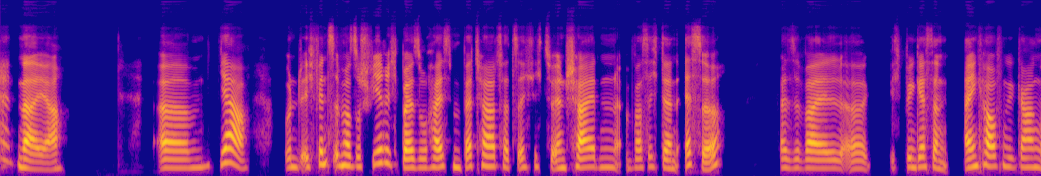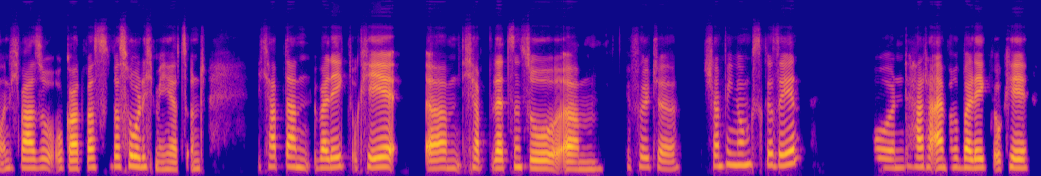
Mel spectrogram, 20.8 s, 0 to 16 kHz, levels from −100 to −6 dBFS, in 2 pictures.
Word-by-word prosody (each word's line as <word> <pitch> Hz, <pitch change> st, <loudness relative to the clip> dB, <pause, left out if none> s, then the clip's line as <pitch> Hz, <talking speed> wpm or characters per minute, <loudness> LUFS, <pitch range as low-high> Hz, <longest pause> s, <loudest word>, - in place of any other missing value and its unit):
na 185 Hz, -7 st, +7 dB
ja. 150 Hz, +3 st, +1 dB, 0.9 s
Ähm, 180 Hz, +3 st, +2 dB
ja, 270 Hz, -, +6 dB, 0.3 s
und 190 Hz, +2 st, -6 dB
ich 195 Hz, -, -3 dB
finde 260 Hz, +1 st, +1 dB
es -, -, -4 dB
immer 225 Hz, 0 st, +3 dB
so 205 Hz, -, -4 dB
schwierig, 260 Hz, +3 st, -1 dB
bei 180 Hz, 0 st, +7 dB
so 185 Hz, 0 st, -6 dB
heißem 195 Hz, -1 st, +1 dB
Wetter 210 Hz, +2 st, +3 dB
tatsächlich 200 Hz, +1 st, -6 dB
zu -, -, -5 dB
entscheiden, 190 Hz, +2 st, +3 dB
was 185 Hz, +2 st, -5 dB
ich 205 Hz, -1 st, -10 dB
denn 175 Hz, -2 st, +1 dB
esse. 230 Hz, +3 st, +2 dB, 0.6 s
Also, 180 Hz, -1 st, -7 dB
weil, 170 Hz, -1 st, +3 dB
äh, 160 Hz, 0 st, -3 dB, 0.2 s
ich 160 Hz, -, -19 dB
bin 195 Hz, -, -3 dB
gestern 200 Hz, -4 st, -1 dB, 0.2 s
einkaufen 215 Hz, +2 st, +4 dB
gegangen 195 Hz, 0 st, -2 dB
und 175 Hz, -, -9 dB
ich 175 Hz, -, -15 dB
war 180 Hz, -1 st, +4 dB
so: 180 Hz, 0 st, -7 dB
„Oh 170 Hz, -, -7 dB
Gott, 170 Hz, -1 st, +3 dB
was 190 Hz, 0 st, -2 dB
was 210 Hz, 0 st, -2 dB
hole 210 Hz, -2 st, +3 dB
ich 200 Hz, -, -10 dB
mir 150 Hz, -, -9 dB
jetzt?“ 150 Hz, -2 st, -6 dB
Und 165 Hz, -, -10 dB, 0.5 s
ich -, -, -15 dB
habe 205 Hz, 0 st, -2 dB
dann 200 Hz, -3 st, 0 dB
überlegt: 190 Hz, +3 st, -1 dB
„Okay, 195 Hz, 0 st, +3 dB, 0.3 s
ähm, 175 Hz, +1 st, +2 dB
ich -, -, -12 dB
habe 180 Hz, 0 st, -3 dB
letztens 175 Hz, +3 st, 0 dB
so, 165 Hz, -3 st, +1 dB
ähm, 155 Hz, 0 st, +1 dB, 0.2 s
gefüllte 185 Hz, -5 st, -7 dB, 0.2 s
Champignons 235 Hz, +2 st, -5 dB
gesehen” 240 Hz, +3 st, 0 dB, 0.7 s
und 185 Hz, +1 st, -7 dB
hatte 195 Hz, -1 st, +1 dB
einfach 185 Hz, +1 st, +3 dB
überlegt: 185 Hz, -1 st, +1 dB
„Okay, 180 Hz, -2 st, 0 dB
190 Hz, 180 wpm, -25 LUFS, 175-205 Hz, 0.9 s, na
